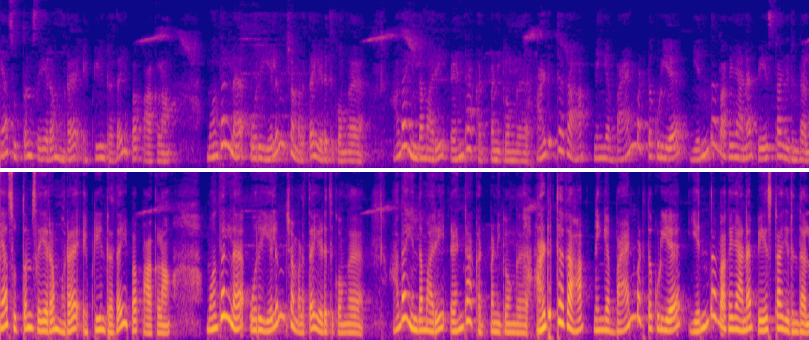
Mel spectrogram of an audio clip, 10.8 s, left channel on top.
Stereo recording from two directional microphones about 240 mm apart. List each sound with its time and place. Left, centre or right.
0.0 s a woman's voice: right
